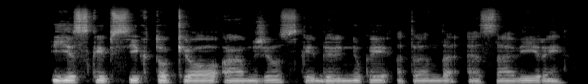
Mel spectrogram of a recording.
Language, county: Lithuanian, Panevėžys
